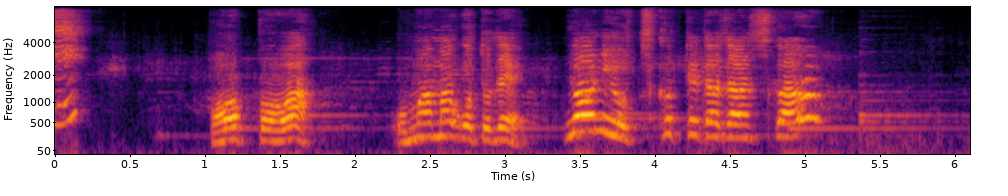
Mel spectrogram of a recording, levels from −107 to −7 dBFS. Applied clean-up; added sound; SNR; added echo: neural separator model SepFormer DNS4.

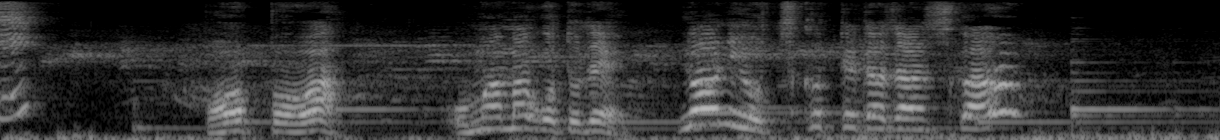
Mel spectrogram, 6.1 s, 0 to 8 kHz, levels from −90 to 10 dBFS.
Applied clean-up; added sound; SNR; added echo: none; Wind; 16 dB; reverberation time 0.2 s.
